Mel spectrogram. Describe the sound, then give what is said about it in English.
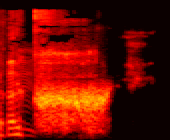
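A voice imitates Darth Vader's heavy, rasping respirator-style breathing: one loud, hissing breath of about half a second, followed by a faint trailing wheeze and then silence. “That's me breathing.”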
